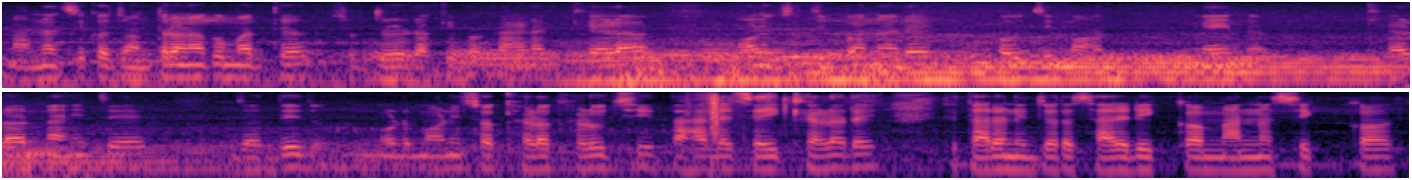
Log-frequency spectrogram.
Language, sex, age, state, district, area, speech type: Odia, male, 18-30, Odisha, Ganjam, urban, spontaneous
